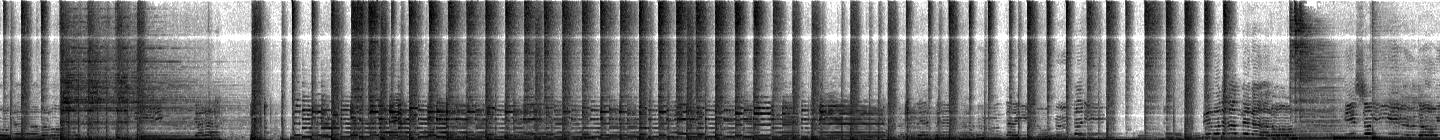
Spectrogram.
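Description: Live rock band music: electric guitar and drum kit, with a girl singing. The band cuts out briefly about five seconds in, then comes back in, and the singing is clear again near the end.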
